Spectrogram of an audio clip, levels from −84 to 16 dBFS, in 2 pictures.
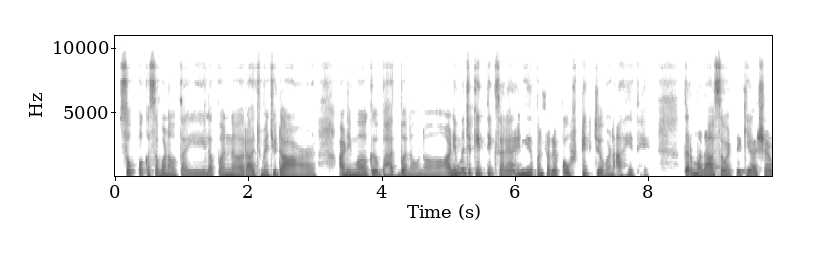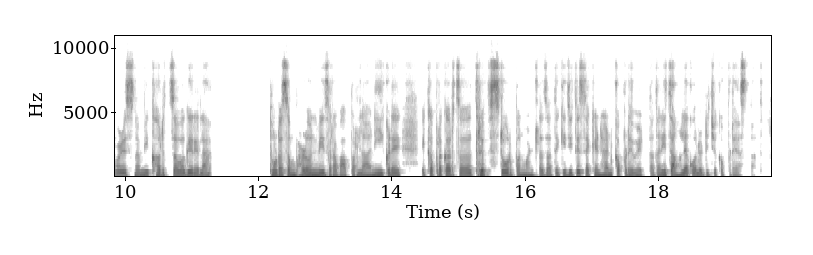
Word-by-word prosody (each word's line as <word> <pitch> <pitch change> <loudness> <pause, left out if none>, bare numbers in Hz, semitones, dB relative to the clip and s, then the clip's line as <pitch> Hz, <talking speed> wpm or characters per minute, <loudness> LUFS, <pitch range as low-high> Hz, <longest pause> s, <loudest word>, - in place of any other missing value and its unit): सोपं 225 0 +1
कसं 220 -1 -1
बनवता 170 -3 -2
येईल? 160 +2 -4
आपण 170 +2 -1
अ, 170 0 0
राजम्याची 170 +3 +1
डाळ 150 -2 0 0.4
आणि 175 0 +3
मग 170 -1 +2
भात 165 -1 -2
बनवणं 150 0 -5
आणि 225 +6 +5
म्हणजे 310 +4 +2
कित्येक 280 0 0
साऱ्या 240 -2 -1
आणि 235 +2 +3
हे - - +6
आपण 250 +3 0
सगळं 250 -1 +1
पौष्टिक 255 +7 -1
जेवण 175 -2 0
आहेत 165 +3 -4
हे. - - -13 0.6
तर 295 - +5
मला 245 +3 +3
असं 255 0 +2
वाटतं, 230 0 -2
की 250 - +2
अशा 235 +3 +3
वेळेस 210 -3 +1
मी 215 0 0
खर्च 200 0 -1
वगैरेला 210 -2 +1 0.9
थोडं 220 +1 +3
सांभाळून 195 -2 +3
मी 205 0 +4
जरा 180 -1 -2
वापरलं 170 +1 -3
आणि 175 +3 +1
इकडे 200 +3 +2 0.4
एका 205 - 0
प्रकारचं 205 0 +1
थ्रिफ्ट 255 0 +4
स्टोअर 210 -3 +3
पण 190 - 0
म्हटलं 175 0 -2
जातं, 175 +2 -3
की 210 - 0
जिथे 200 +1 +2
सेकंड 200 -1 -2
हँड 225 +1 +1
कपडे 180 -2 -1
भेटतात 180 +1 -6
आणि 230 +5 +2
चांगल्या 210 -3 +3
क्वालिटीचे 180 -4 -3
कपडे 170 - -11
असतात - - -6
195 Hz, 180 wpm, -32 LUFS, 170-225 Hz, 0.9 s, हे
